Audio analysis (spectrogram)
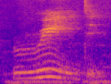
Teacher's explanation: Existem duas pronúncias diferentes dessa letra, mas em inglês, praticamente todas as palavras que tem o R, esse R, ele é retroflexo, ou seja, ele é pra dentro, ele enrola. Read. Você não vai falar read, não é o nosso R é bem diferente, tá?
